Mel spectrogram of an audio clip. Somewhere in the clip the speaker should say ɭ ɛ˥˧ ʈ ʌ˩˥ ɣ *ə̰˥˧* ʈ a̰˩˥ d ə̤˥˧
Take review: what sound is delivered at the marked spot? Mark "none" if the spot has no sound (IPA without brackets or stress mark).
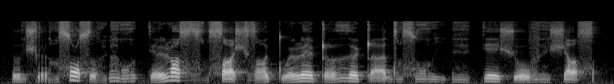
ə˥˧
